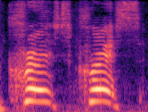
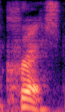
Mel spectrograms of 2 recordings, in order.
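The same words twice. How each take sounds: First: Much higher, louder calling of the name; yelling the plug's name so the chasers turn around; yelling his name. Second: Said in the usual way. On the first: Retold or imitated. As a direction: call the name out down the street. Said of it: "And I'm yelling his name". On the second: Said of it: "what's a made-up name".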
